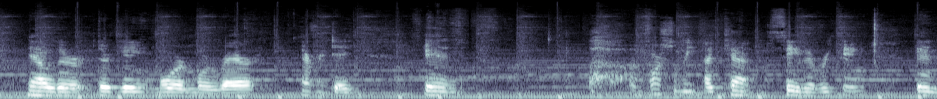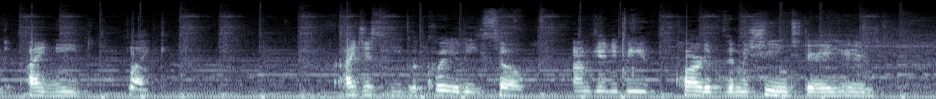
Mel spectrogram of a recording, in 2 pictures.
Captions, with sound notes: now they're they're getting more and more rare every day... and... (sighs), unfortunately, I can't save everything, and I need like... I just need liquidity so I'm going to be part of the machine today, and...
